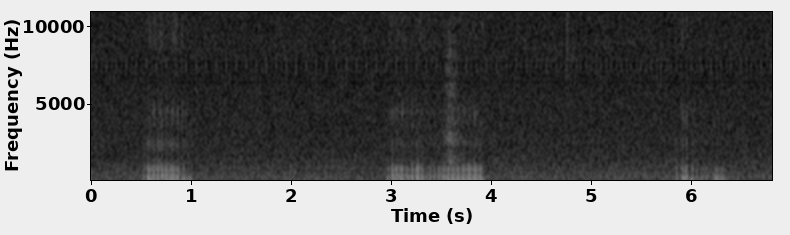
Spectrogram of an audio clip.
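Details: A cat snoring in her sleep: a few short, buzzing, vibrating snores, some doubled, against a steady hiss.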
